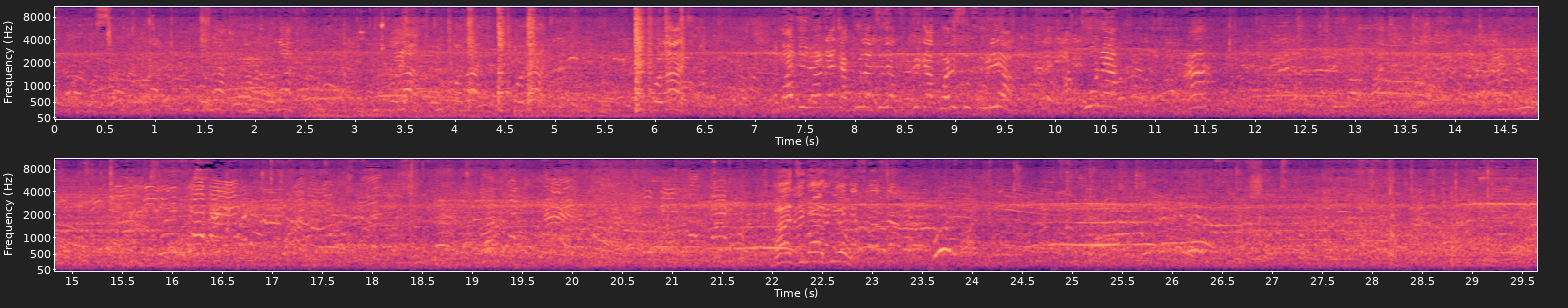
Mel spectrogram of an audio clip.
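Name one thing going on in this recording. A large crowd of men and women talks and shouts outdoors.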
